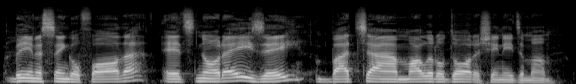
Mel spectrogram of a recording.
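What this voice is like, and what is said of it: Put-on Australian accent. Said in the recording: “Now that I hear his accent ... just remember to read this in the accent”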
